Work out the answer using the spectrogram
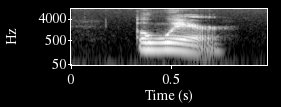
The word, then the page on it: aware: [ə.ˈwɛə(r)]; American English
